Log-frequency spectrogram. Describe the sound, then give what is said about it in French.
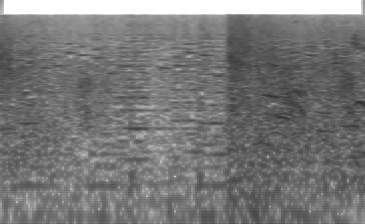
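Dense, booming video game sniper rifle gunfire fills the scene with a constant battle roar, growing louder and harsher partway through, with no clear pauses between shots. “alors eux aussi ils ont des fusils de sniper, donc ça veut dire que ça va être un peu chaud pour moi.”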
